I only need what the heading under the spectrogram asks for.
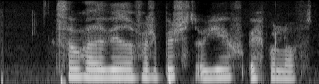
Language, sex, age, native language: Icelandic, female, 13, Icelandic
